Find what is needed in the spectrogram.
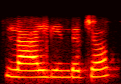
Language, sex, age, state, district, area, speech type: Hindi, female, 18-30, Madhya Pradesh, Betul, urban, conversation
